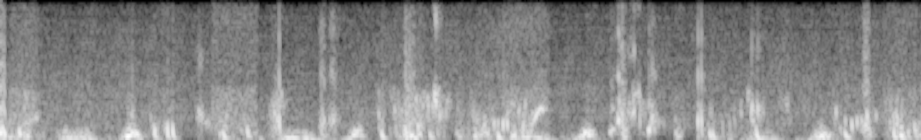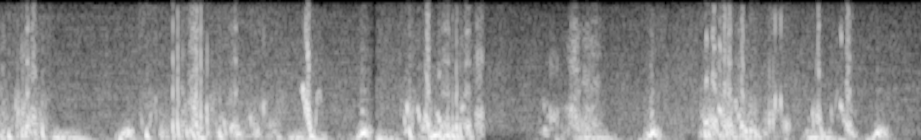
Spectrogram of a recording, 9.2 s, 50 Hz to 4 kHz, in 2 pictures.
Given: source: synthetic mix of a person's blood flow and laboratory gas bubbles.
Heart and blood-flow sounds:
Doppler ultrasound of blood flow; precordium
0.00-0.20 s: bubbles
0.74-0.91 s: bubbles
0.97-1.28 s: bubbles
1.33-1.45 s: bubbles
1.59-1.70 s: bubbles
1.87-2.75 s: bubbles
3.04-3.33 s: bubbles
3.36-3.43 s: bubbles
3.47-3.97 s: bubbles
4.15-4.87 s: bubbles
5.29-6.04 s: bubbles
6.08-6.21 s: bubbles
6.59-7.04 s: bubbles
7.29-7.63 s: bubbles
8.09-8.56 s: bubbles
8.64-8.89 s: bubbles
From the record:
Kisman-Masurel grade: 342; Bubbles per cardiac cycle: rolling drumbeat, 9 or more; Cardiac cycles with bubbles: 100%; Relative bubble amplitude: moderate (0.250 to 0.450); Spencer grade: 3 (all of the cardiac periods contain showers or single bubble signals, but not dominating or overriding the cardiac motion signals); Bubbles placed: only in the low amplitude regions of the cardiac cycle

